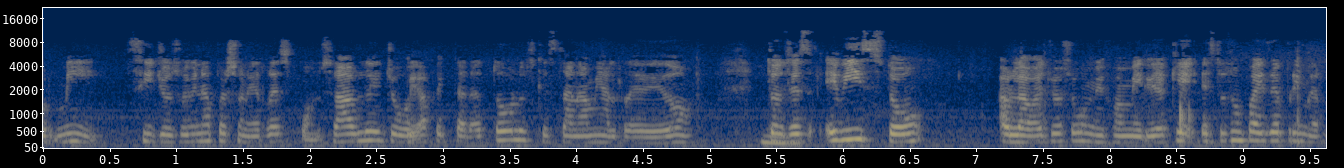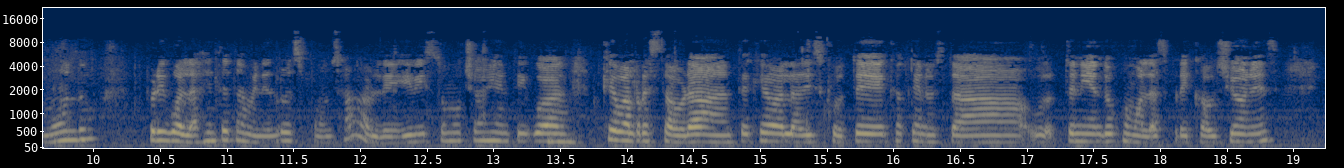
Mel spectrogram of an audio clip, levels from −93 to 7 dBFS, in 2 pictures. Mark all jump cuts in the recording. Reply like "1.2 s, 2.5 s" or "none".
11.4 s

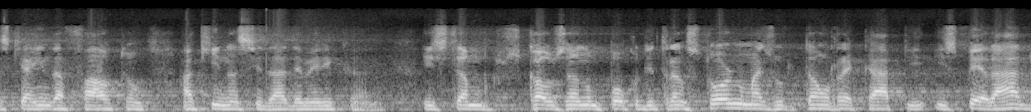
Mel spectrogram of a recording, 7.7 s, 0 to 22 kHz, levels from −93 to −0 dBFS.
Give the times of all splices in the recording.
3.2 s

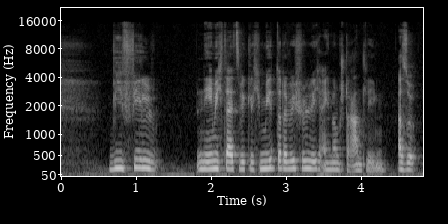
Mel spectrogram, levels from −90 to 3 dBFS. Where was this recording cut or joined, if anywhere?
none

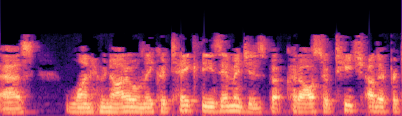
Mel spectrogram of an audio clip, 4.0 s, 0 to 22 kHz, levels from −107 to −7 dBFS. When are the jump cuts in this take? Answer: none

